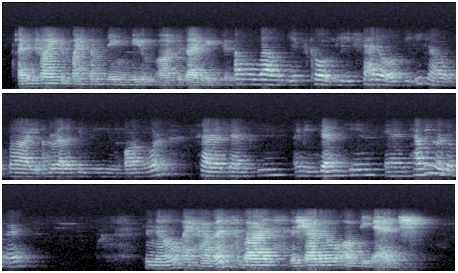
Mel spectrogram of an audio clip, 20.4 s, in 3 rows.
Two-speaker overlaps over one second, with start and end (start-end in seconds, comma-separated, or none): none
